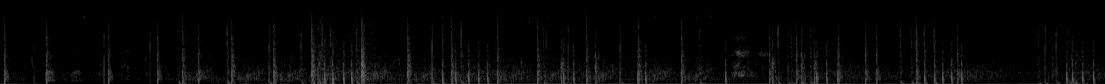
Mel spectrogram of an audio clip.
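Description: Rapid bursts of automatic gunfire in ARMA 3 crackle through the whole stretch, dense volleys and single sharp shots overlapping at mid distance, with scattered voices underneath.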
